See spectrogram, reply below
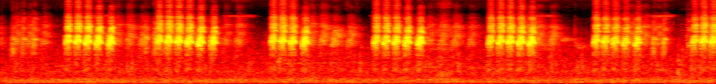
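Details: Myna repeating harsh, buzzy rattling bursts about once a second, each a rapid run of grating pulses over faint background noise.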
